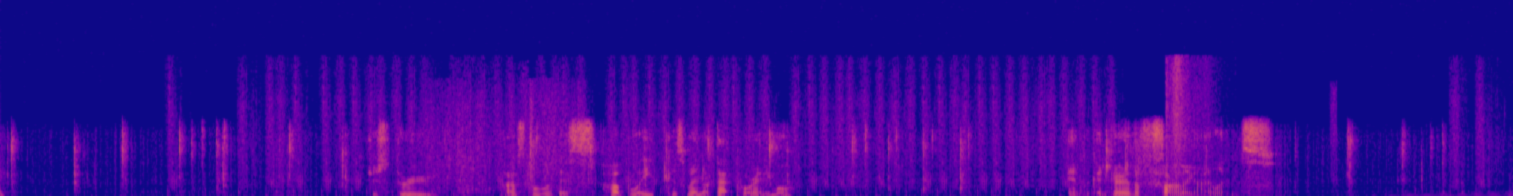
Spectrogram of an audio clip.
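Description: Footsteps tread steadily on gravel and grass.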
